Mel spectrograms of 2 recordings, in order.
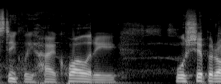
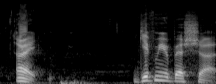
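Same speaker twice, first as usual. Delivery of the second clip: eager, excited, fast, swooping delivery; 3 semitones higher than usual. Voicing a character who accepts a sparring offer: excited. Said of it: "you can tell she got very excited".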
